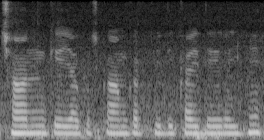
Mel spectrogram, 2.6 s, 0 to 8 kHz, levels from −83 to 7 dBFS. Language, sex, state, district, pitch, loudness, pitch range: Hindi, male, Rajasthan, Bikaner, 155 Hz, -18 LUFS, 150-155 Hz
